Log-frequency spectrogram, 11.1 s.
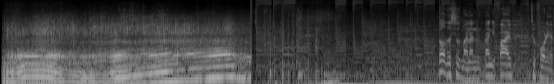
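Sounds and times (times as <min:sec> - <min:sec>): car engine revving: 0:00.1 - 0:08.8.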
